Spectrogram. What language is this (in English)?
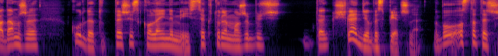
Polish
